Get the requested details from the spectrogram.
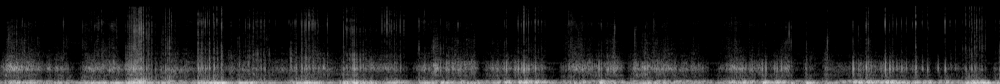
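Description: A translucent plastic spoon held in the fingertips is scraped across the front and top of the black woven metal mesh grille of a condenser microphone's hollow dome. It makes a continuous, rough, low rumbling scrape that swells and dips in bursts, with a faint hollow tone in the midrange.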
